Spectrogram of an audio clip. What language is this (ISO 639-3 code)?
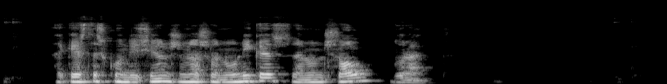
cat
